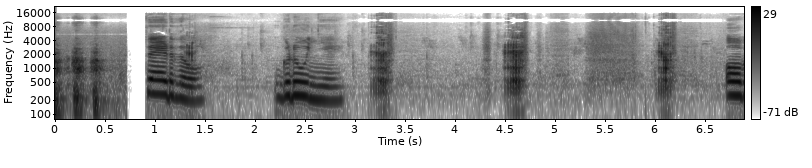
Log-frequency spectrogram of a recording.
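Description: A pig grunts.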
